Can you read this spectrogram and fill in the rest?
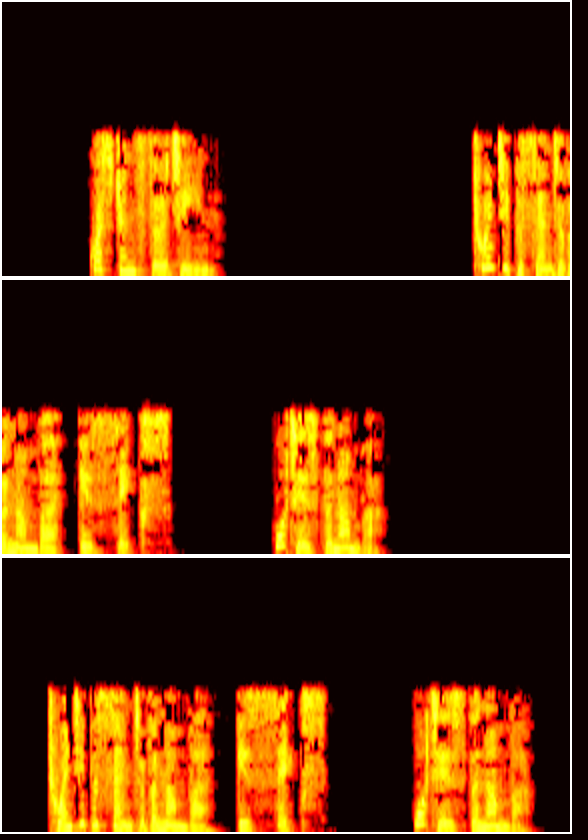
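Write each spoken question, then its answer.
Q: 20% of a number is 6. What is the number?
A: 30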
